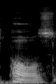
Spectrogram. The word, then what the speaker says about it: Poles: was the scapegoat for how do you pronounce that Poes or poles it's poles Ryan Ryan poles Ryan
